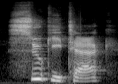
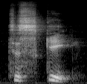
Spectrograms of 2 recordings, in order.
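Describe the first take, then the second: First: The name is said with an American pronunciation. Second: The name is said with a Japanese pronunciation. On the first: "I think most Americans would pronounce it Sukitac" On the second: "Google says it's pronounced Tsuki"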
